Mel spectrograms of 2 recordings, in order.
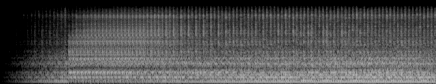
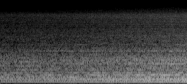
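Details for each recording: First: Air King bathroom exhaust fan hums steadily with a fast, buzzing rattle of about four scrapes a second as the blower wheel rubs the housing; fixed by replacing the blower wheel and/or motor. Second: Air King bathroom exhaust fan after repair (blower wheel/motor serviced to cure a rattle), cover back on: steady low motor hum with soft even airflow, running smoothly and quietly.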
